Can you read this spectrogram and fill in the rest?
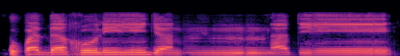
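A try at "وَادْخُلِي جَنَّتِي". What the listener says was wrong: Pantulan dalnya masih mengarah ke fathah, Pak. Masih khuli, wada khuli. Harusnya wad, wadkhu.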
